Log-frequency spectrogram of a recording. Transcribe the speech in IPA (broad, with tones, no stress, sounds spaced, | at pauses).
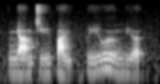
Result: ɲ aː˩˧ m t͡ɕ iː˩˧ p a˧˩ j | p iː˩˧ ʋ ɯː˥˨ ŋ i˧˩ ə̯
